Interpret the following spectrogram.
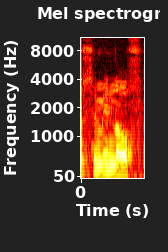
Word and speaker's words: Semenov: Please understand, in Russian, it is a Russian story, and in Russian language, V is pronounced as F or F. So it is Semenov.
